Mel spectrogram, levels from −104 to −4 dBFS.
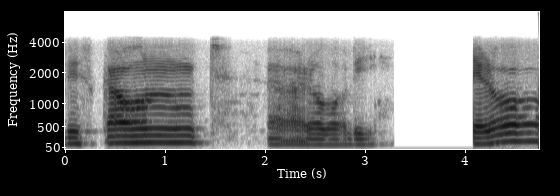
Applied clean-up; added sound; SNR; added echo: none; none; none; none.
